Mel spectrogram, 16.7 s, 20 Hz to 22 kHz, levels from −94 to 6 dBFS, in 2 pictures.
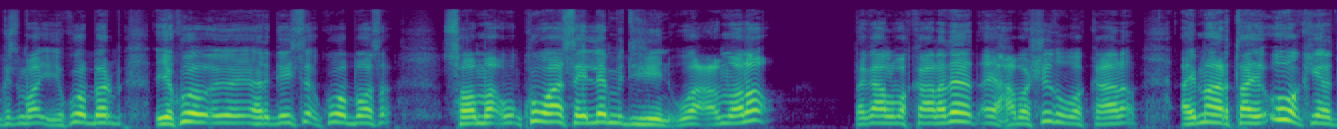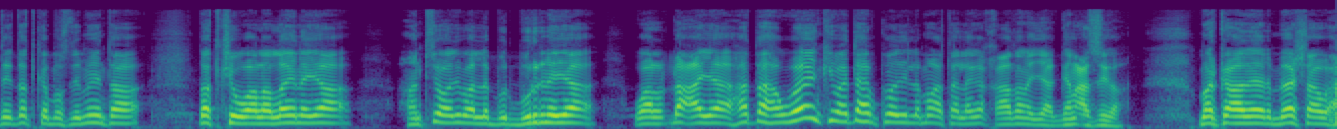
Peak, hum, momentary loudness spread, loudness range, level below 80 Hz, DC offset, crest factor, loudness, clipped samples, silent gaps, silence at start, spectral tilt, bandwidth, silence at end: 0 dBFS; none; 9 LU; 2 LU; -62 dBFS; under 0.1%; 14 dB; -15 LUFS; under 0.1%; none; 0 s; -5.5 dB/octave; 16 kHz; 0 s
